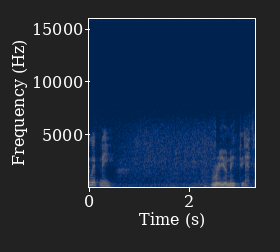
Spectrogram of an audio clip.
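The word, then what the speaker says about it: Riunite: Now, pronounce it correctly with me. Riuniti.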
